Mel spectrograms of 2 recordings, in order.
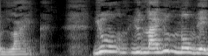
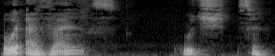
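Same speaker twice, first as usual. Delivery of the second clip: slow, much softer aside; scornful mutter; 6 semitones lower, 11 dB quieter, much slower than usual. Real, not acted. Vlogger dismissing critics, soft scornful mutter. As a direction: mutter it under your breath.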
